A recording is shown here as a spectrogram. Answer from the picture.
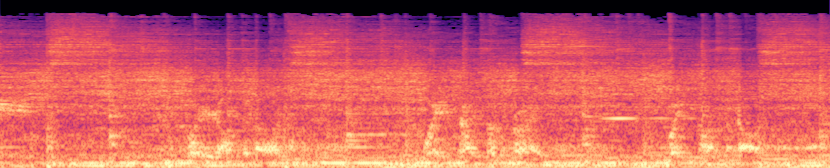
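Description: Live heavy metal band playing loud and without pause: distorted electric guitars, bass guitar and a drum kit.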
